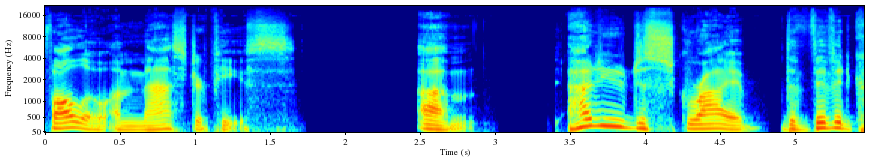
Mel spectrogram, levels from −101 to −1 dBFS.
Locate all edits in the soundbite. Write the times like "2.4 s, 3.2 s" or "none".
3.3 s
